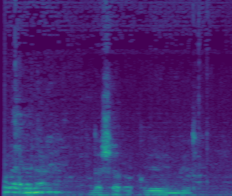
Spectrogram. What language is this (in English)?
Kinyarwanda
